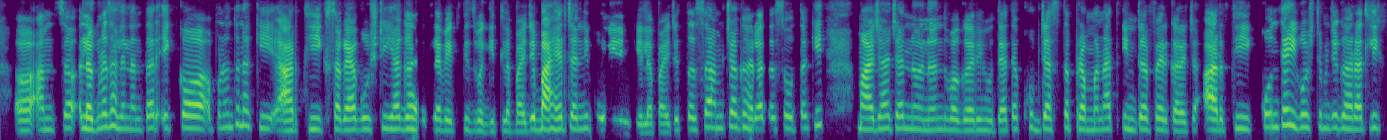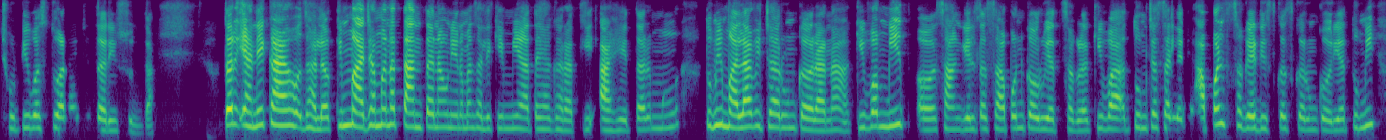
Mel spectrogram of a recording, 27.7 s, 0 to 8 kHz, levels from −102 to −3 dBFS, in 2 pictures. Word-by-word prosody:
अ, - - -3
आमचं 230 +4 -2
लग्न 245 +3 +5
झाल्यानंतर 255 -3 -4
एक 265 +1 -5
अ, - - +3
आपण 260 +1 +1
म्हणतो 280 +5 -8
ना 320 - -3
की 255 -2 -5 0.2
आर्थिक 235 +1 -2
सगळ्या 230 -1 +3
गोष्टी 240 +2 -5
ह्या 245 0 +1
घरातल्या 235 -2 -1
व्यक्तीच 215 +1 -5
बघितल्या 205 0 -6
पाहिजे. 195 +5 0
बाहेरच्यांनी 245 +1 +2
कोणी 475 -1 -4
नाही 395 - -13
केलं 175 - -4
पाहिजे. 185 +5 -6
तसं 240 +4 -3
आमच्या 275 +1 -1
घरात 245 -2 -2
असं 245 +2 -8
होतं 250 +1 -5
की 325 - 0 0.4
माझ्या 250 +1 +3
ज्या 260 - -2
नणंद 235 -2 -6
वगैरे 220 0 -2
होत्या, 220 0 -3
त्या 245 0 -7
खूप 280 -5 -12
जास्त 250 +3 -1
प्रमाणात 235 +1 -2
इंटरफेअर 235 -2 -2
करायच्या, 205 +1 -3
आर्थिक 235 +2 -1
कोणत्याही 290 +3 +3
गोष्टी 275 0 -9
म्हणजे 265 +1 -5
घरातली 245 0 0
एक 265 - -9
छोटी 255 +1 -8
वस्तू 265 +1 -6
आणायची 245 +1 -4
तरी 215 -1 -2
सुद्धा. 355 -7 -14 0.8
तर 335 +1 +11
याने 320 0 +7
काय 325 -2 +11 0.2
झालं 245 -3 +1
की 310 - -2
माझ्या 320 -1 +8
मनात 340 +1 +2
ताण-तणाव 280 -1 +5
निर्माण 270 0 -4
झाले 255 -2 -7
की 255 - -7
"मी 255 +1 -4
आता 240 +1 -6
ह्या 240 -1 -7
घरातली 225 -1 -8 0.2
आहे, 220 0 -4
तर 235 +1 -2
मग 260 +3 -13 0.3
तुम्ही 320 +2 +2
मला 285 -2 +6
विचारून 280 -3 -3
करा 230 -4 +3
ना 225 0 -4
किंवा 275 +2 0
मी 305 +4 +4 0.2
अ, 230 0 -1
सांगेल 240 0 -2
तसं 245 0 -3
आपण 260 +3 -3
करूयात 240 -3 -1
सगळं 215 -2 -4
किंवा 250 -2 0
तुमचे 275 0 -6
सल्ले 260 -4 -4 0.2
आपण 345 +9 +3
सगळे 280 -5 +2
डिस्कस 250 +1 -8
करून 230 -2 -7
करूयात. 225 0 -3
तुम्ही 290 +5 -2
250 Hz, 195 wpm, -24 LUFS, 230-275 Hz, 0.8 s, तर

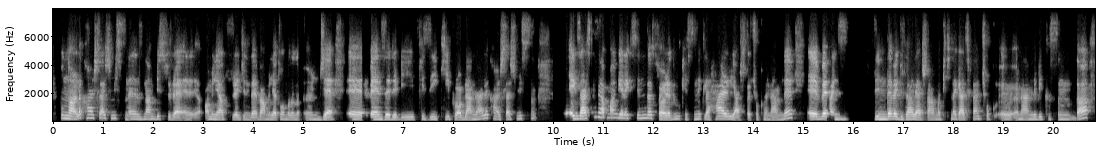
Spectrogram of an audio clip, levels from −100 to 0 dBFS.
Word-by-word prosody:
bunlarla 210 -1 +4
karşılaşmışsın. 225 - -4
En 175 +2 -2
azından 165 0 -4
bir 185 - -4
süre, 180 -4 -3
eee, 335 +7 0
ameliyat 160 -3 -2
sürecinde 150 -1 -3
ve - - +1
ameliyat 150 +1 -1
olmadan 150 -2 -6
önce, 150 0 +1 0.4
eee, 160 -2 +5 0.2
benzeri 165 -1 +3
bir 160 +2 -6
fiziki 165 +1 -8
problemlerle 160 +7 0
karşılaşmışsın. 200 +4 -6 0.7
Egzersiz 210 +11 +4
yapman 270 -3 0
gerektiğini 230 -1 -1
de 230 -1 +2
söyledin. 150 +2 +3
Bu 190 - -11
kesinlikle 170 0 -6
her 190 +3 +4
yaşta 140 -6 -1
çok 155 0 -14
önemli, 150 - -2 0.3
eee, 180 -1 +7
ve, 190 0 +11
hani, 170 - -4
z 165 0 -9 0.5
zinde 175 +2 +4
ve 180 - +7
güzel 165 -1 0
yaşlanmak 155 0 -2
için 180 - -13
de 170 - 0
gerçekten 155 +4 -1
çok, 180 -2 -10
eee, - - -2
önemli 160 0 -4
bir 165 0 -6
kısımda 165 +9 0
165 Hz, 130 wpm, -23 LUFS, 155-190 Hz, 0.7 s, ve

